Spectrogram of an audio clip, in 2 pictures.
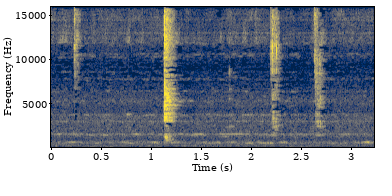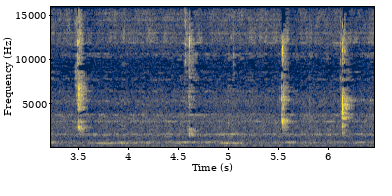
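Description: Quiet eating sounds: faint smacks and clicks of the mouth while chewing a mouthful of rice and greens, coming irregularly about once a second, the loudest about a second in.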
